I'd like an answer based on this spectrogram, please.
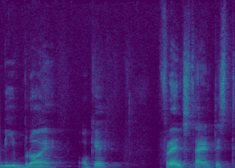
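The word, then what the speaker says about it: de Broglie: तो उसने ये बोला उसको डी ब्रॉय बोला जाता है। उसकी स्पेलिंग होती है डी डी ई ब्रोगली। लेकिन उसको प्रोनाउंस करते हैं डी ब्रॉय।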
